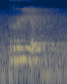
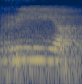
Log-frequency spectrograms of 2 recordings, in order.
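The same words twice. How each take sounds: First: The word is said quickly. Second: The word is said slowly. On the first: "just get it faster" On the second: "So just take it very slow"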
